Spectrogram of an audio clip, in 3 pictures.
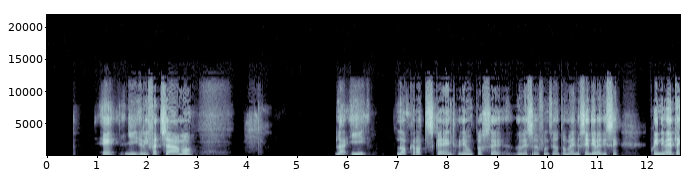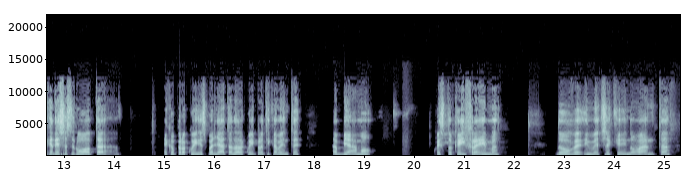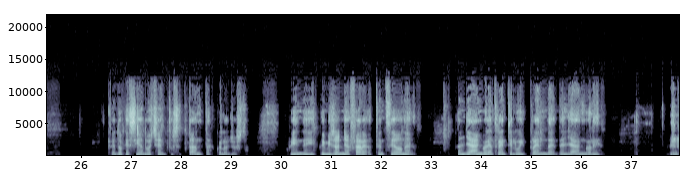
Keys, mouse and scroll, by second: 6.3 i, 9.5 click, 23.6 click, 35.8 i.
